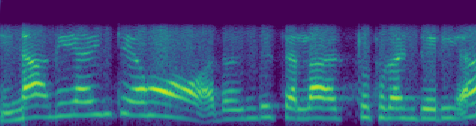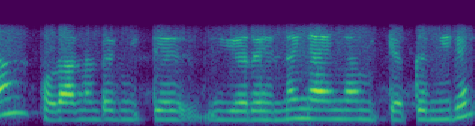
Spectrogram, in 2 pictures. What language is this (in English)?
Santali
